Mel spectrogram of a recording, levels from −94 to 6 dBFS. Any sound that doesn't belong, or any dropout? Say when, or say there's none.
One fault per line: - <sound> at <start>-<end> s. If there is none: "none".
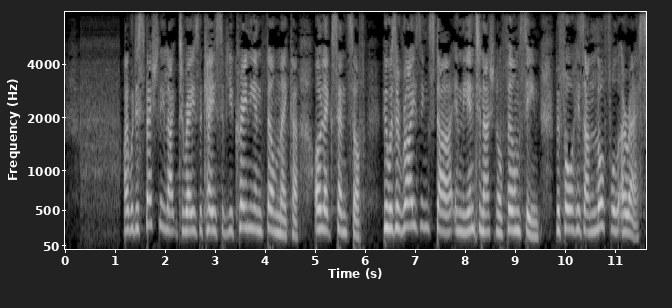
none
